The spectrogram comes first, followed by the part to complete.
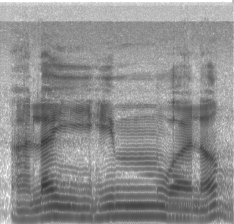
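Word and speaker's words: وَلَا الضَّالِّينَ: Begitu juga sukun huruf mim nanti akan bersambung dengan huruf berikutnya, huruf waw. Jangan sampai seperti berhenti atau seperti saktah kalau kita bacanya dengan wasol. Alaihim waladdallin, berarti bunyi huruf mim terputus seperti saktah baru huruf waw. Seharusnya alaihim waladdallin, bersambung bunyinya.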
